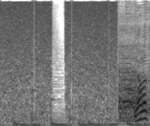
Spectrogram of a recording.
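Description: A burst of white-noise static used as an editing transition effect, with a brief break a little under a second in; it cuts off about a second and a half in.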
